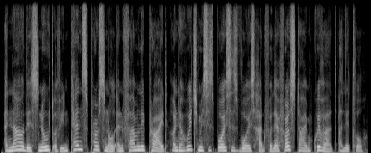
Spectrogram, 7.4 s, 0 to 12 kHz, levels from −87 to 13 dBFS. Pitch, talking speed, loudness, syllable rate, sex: 235 Hz, 185 wpm, -17 LUFS, 5.1 syllables/s, female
